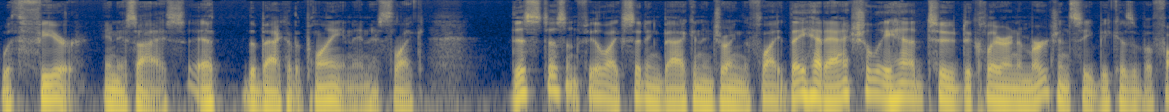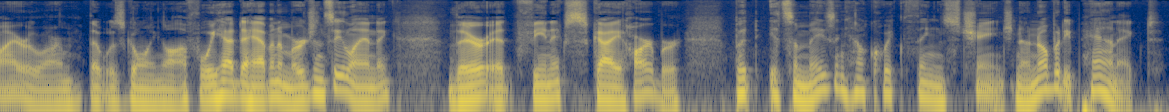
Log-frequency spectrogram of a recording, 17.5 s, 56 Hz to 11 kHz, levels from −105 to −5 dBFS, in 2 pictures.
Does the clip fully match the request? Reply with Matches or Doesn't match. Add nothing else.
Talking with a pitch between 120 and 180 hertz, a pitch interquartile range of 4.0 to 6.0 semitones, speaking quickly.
Doesn't match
